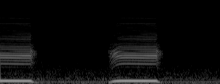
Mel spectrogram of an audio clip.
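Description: Mobile phone vibrating with an incoming call: two steady buzzes of about half a second each, a little over a second apart.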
